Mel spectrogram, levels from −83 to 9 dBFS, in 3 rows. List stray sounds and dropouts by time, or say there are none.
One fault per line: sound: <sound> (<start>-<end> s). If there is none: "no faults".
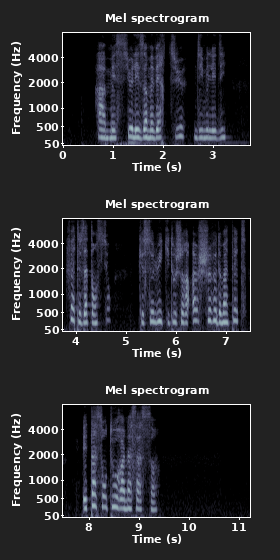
no faults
